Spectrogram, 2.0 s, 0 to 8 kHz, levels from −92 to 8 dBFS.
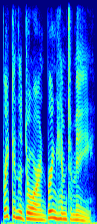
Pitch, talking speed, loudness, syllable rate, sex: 190 Hz, 275 wpm, -15 LUFS, 4.9 syllables/s, female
